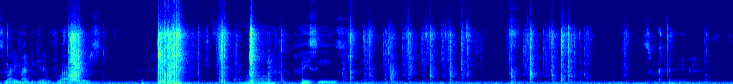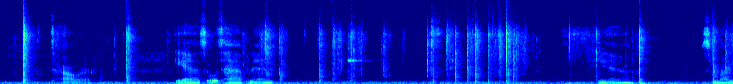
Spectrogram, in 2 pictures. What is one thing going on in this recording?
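Cards riffle and snap as a deck is shuffled.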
